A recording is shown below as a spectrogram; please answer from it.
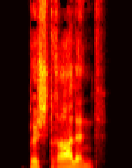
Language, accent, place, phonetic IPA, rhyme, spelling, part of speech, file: German, Germany, Berlin, [bəˈʃtʁaːlənt], -aːlənt, bestrahlend, verb, De-bestrahlend.ogg
- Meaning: present participle of bestrahlen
